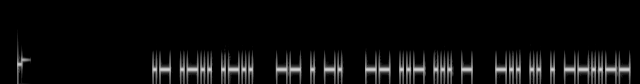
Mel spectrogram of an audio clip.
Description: Morse code, heard as a keyed tone, about 34 wpm, 700 Hz. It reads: ALL MEN MUST DIE,
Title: Sentences from Top 1300 Words 35wpm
